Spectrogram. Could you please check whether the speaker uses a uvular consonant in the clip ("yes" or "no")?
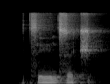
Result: no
